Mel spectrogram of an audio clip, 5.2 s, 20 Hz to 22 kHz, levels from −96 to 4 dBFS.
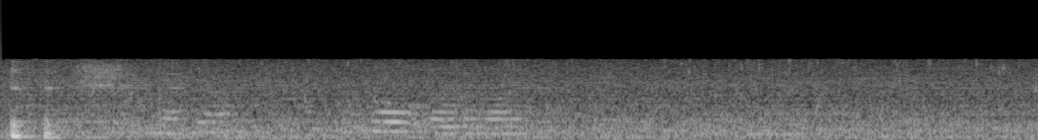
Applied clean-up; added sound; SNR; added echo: none; Stream; 16 dB; reverberation time 0.2 s.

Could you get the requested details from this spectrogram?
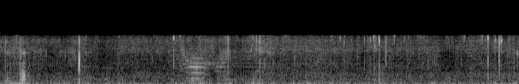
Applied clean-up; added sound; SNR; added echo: neural separator model SepFormer WHAMR!.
